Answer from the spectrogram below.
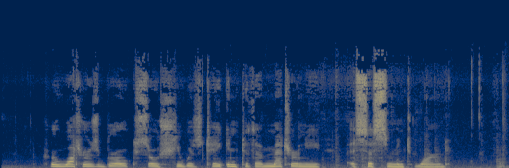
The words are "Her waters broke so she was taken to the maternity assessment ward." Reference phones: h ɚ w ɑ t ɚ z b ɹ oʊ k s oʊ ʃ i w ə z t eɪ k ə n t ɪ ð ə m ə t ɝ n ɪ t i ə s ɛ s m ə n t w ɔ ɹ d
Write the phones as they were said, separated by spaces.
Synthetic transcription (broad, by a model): h ɚ w ɑ t ɚ z b ɹ oʊ k s oʊ ʃ i w ə z t eɪ k ə n t ɪ ð ə m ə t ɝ n i ə s ɛ s m ə n t w ɔ ɹ d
